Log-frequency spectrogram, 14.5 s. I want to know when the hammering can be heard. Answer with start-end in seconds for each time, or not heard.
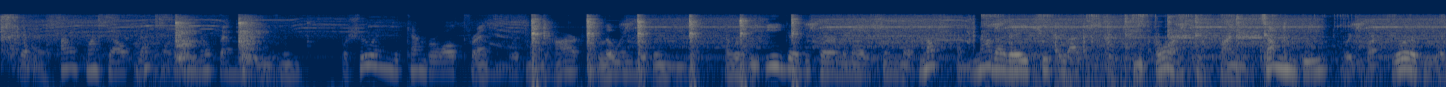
1.4-3.1, 5.3-8.0, 11.1-12.9.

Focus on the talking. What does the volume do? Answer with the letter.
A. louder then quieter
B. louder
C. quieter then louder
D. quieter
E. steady
B.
